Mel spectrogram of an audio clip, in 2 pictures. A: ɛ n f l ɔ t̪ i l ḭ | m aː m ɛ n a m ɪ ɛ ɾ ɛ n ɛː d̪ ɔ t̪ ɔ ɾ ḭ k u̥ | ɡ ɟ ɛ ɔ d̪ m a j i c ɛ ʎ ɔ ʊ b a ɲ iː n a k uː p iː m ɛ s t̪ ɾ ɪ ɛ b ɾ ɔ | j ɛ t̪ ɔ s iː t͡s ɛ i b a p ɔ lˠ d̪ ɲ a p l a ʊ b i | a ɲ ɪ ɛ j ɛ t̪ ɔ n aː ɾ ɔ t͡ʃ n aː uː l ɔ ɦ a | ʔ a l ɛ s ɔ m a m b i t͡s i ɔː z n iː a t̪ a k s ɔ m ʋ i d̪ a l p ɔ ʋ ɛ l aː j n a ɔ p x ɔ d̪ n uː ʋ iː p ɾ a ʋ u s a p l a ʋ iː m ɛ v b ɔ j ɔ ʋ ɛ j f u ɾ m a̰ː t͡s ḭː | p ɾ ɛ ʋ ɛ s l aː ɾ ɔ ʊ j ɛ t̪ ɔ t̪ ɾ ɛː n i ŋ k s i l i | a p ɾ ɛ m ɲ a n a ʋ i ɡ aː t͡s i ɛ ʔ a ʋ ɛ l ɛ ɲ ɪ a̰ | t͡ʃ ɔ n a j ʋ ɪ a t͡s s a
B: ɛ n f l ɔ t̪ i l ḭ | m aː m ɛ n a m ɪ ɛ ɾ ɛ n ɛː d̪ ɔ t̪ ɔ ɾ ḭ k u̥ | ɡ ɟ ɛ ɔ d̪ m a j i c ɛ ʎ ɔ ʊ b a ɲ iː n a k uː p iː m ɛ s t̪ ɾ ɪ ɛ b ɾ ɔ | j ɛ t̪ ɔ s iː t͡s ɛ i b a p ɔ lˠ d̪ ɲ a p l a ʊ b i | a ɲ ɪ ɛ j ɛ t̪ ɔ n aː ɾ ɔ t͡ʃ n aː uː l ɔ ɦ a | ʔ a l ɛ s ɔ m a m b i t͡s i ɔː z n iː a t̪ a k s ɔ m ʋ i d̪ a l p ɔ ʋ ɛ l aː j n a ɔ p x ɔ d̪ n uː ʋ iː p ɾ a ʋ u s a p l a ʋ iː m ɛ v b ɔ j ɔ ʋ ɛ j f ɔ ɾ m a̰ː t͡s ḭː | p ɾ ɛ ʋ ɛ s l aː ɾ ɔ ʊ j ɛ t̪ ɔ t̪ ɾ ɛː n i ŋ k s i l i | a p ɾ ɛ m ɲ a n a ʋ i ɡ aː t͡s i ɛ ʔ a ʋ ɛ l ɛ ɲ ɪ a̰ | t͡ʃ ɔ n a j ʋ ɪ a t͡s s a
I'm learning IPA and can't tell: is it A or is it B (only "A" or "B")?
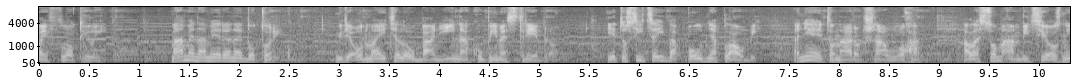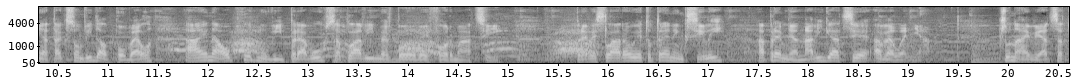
B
